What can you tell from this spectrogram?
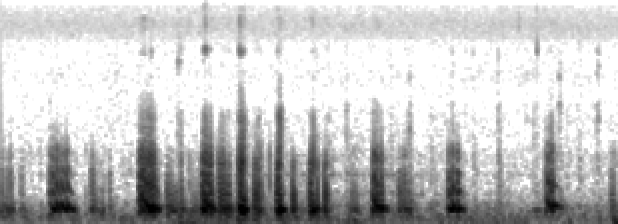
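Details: Repeated short rough, rattly noises, irregular in timing, from a guinea pig's breathing; raspy breathing.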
